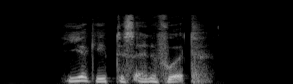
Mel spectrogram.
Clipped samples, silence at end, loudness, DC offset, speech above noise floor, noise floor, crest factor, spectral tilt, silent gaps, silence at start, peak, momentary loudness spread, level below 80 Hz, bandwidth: under 0.1%; 0.85 s; -25 LUFS; under 0.1%; 55 dB; -79 dBFS; 16 dB; -5 dB/octave; none; 0.65 s; -12 dBFS; 14 LU; -56 dBFS; 11 kHz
